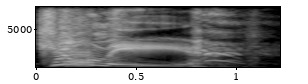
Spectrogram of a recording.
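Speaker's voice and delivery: mock sudden, loud, high-pitched shouted outburst. Retelling a boss who walked into the office: imitating boss yelling. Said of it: "yelled in my face".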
